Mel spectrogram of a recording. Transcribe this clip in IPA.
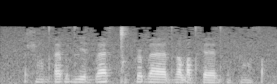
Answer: ʃ ɑ̤ d ʔ æ ɓ ɛ̤ d lʲ æ d b æː s ǀ ə̤ k ə˞ b æː d ð ɑ w ɑ d k ɛː d ʔ ə̤ k ɑ̤ s

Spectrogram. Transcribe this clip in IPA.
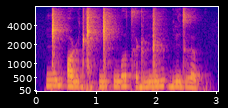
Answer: ŋ͡ǁ i ʔ ɒ ɳ ʉ d ɡ͡ǁ ɛ̤ kʷ ŋ͡ǁ i̤ kʷ ŋʷ ɤ t̪ʰ ə ɖ ʉ ŋ͡ǁ ʉ ɡ͡b ĩ d lː œ kʷ

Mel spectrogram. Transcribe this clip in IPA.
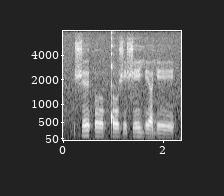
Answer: ʃ ɘː ʔ oː ǃ o ʃ e ʃ e j e ɐ̯ j eː

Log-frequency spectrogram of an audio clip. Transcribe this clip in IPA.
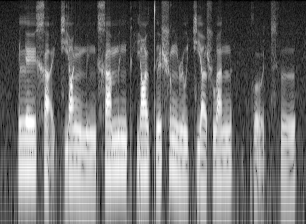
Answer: l e˥ ɪ̯ x a̰˨˩ ɪ̯ t͡ɕ j ɑ˥˩ ŋ m i˧˥ ŋ x ä˥ m i˥˧ ŋ pʰ j ɑ˥˩ ʊ̯ t̪ i˥ ʂ ʊ˥˩ ŋ ɻ u˧˥ t͡ɕ j ä˧˥ ʂ w a˥ n | k o̰˨˩ ʊ̯ t͡sʰ ɹ̩˧˥

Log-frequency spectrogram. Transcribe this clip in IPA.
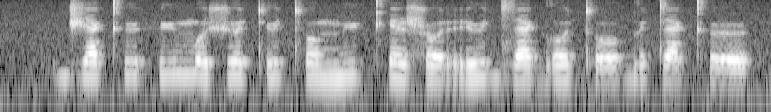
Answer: d͡ʒ æ kʰ ʉ h y m o ʃ ɵ tʼ ʉ tʰ o m y kʰ e ʂ o r ʉ d͡z æ ɡ o tʼ o ɡ ɵ t æ kʰ ɵ

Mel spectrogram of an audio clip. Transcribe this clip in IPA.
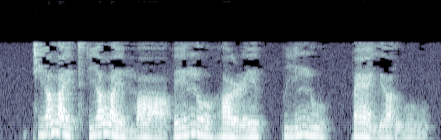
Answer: c i˧˥ lˠ e˧˩ t͡sʼ i˧˥ lˠ e˧˩ m ɒ˧˩ | e˧˥ n o˧˩ ɦ ɒ˧˩ ɭ e˧˩ pː i˧˥ n u˧˩ pː æ˧˩ lʲ ɒ˧˩ ɾ u˧˩

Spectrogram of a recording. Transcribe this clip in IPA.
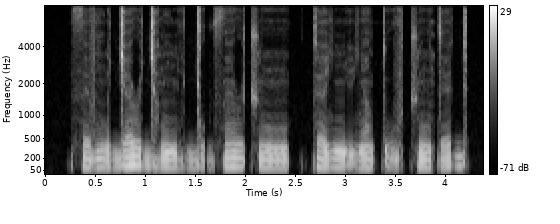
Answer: θ e v ŋ ʌ ɟ ɛ ɹ ɟ a̤ ŋ ɲ ṳ ɟ u ɡ θ ɛ̃ ɹ t͡ʃ ũ | k ɛ ʎ ɲ ḭ ʎ ã l t ṵ v t͡ʃ ũ t e ɡ

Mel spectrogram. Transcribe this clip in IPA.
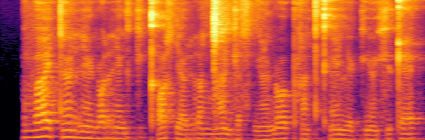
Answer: v a e̯ t œ̃ r ɛ̃ e̯ ɳ ɔ r ɛ̃ ɡ ɨ kʲ ɨ kʼ ɒ s ɾʲ a o̯ r ɒ ŋ͡ǀ ã ɡʲ a s ɡ æ̃ ɳ ɔ o̯ pʰ ã t kʼ ɛ̃ lʲ ɒ kʲ œ̃ xʲ ɨ ʈ ɛ

